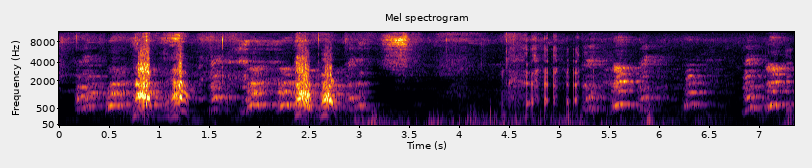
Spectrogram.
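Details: Angry, matted Shih Tzu barking while being groomed; sharp, harsh barks come in bursts, four loud ones in the first three seconds, then a quieter run of yaps near the end, with grooming and handling noise between.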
